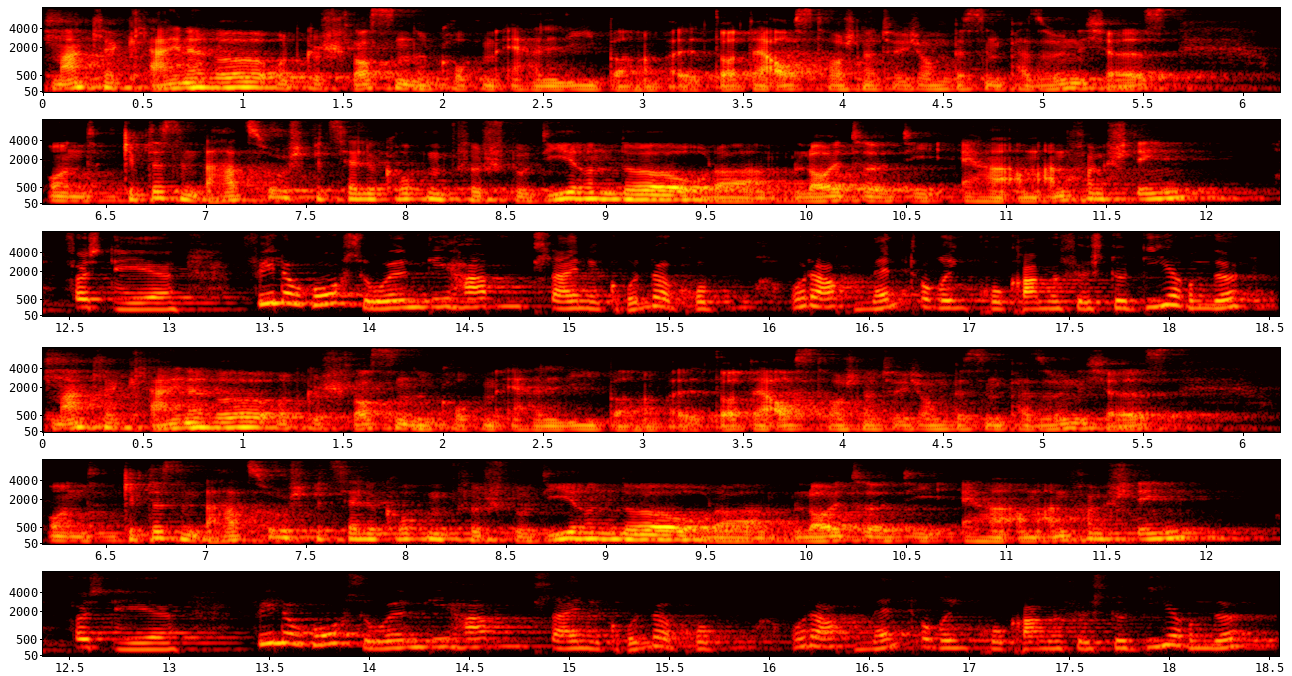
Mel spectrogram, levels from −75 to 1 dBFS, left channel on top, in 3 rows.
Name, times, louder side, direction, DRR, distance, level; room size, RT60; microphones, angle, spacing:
voice 1, 0.0-11.9, left 1 dB, 25° left, 6 dB, 1.1 m, -30 dB
voice 2, 12.5-18.4, left 3 dB, 65° left, 11 dB, 0.8 m, -33 dB
20.0 x 7.0 x 5.9 m, 1.5 s
head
